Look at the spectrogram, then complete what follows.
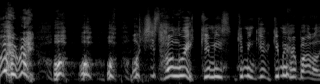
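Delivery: mock very high, excited, rushed, flustered grandmother voice. Speaker retells her mom with the hungry baby: imitating mom's flustered excitement. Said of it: "and then my mom would be like".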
